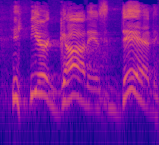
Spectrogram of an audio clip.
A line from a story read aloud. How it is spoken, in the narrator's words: he wailed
